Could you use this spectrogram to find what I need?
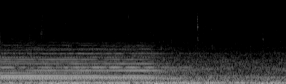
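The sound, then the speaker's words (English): A small passenger train rumbles past with a steady, sustained horn blast that fades out midway, leaving a low rolling rumble of the cars. No talking. “Little passenger train going by.”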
